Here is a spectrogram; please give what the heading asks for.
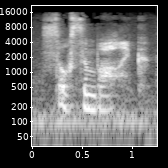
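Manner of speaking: mock-solemn whisper; a hushed, hammed-up aside. Real, not acted. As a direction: breathe it like a grand revelation.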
